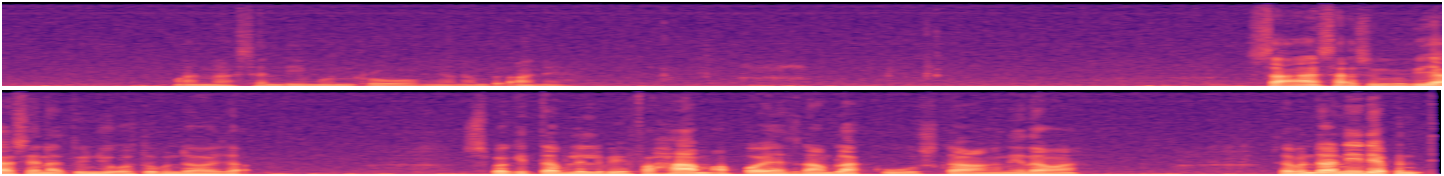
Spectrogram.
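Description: A middle-aged man speaks calmly into a headset microphone, heard through an online stream.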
